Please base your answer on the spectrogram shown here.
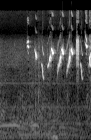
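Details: Brief burst of bright twittering from a wild European goldfinch after a quiet start with a faint steady hum.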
